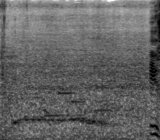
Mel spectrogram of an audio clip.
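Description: City street background at night: a low, steady traffic rumble with a faint, even hum that fades just before the end.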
